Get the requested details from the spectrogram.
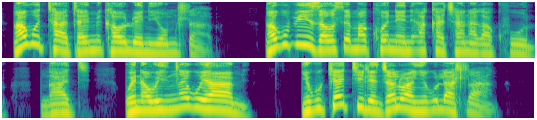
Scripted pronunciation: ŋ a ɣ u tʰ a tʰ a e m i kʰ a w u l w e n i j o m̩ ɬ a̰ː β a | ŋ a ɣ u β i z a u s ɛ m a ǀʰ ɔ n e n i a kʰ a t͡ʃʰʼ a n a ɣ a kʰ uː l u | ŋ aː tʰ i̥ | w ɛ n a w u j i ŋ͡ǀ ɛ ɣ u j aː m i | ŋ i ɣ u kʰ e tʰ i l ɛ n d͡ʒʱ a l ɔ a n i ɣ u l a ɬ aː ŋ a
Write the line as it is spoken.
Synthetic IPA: ŋ a ɣ u tʰ a tʰ a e m i kʰ a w u l w e n i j o m̩ ɬ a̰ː β a | ŋ a ɣ u β i z a u s ɛ m a kʰ ɔ n e n i a kʰ a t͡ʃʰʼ a n a ɣ a kʰ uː l u | ŋ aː tʰ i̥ | w ɛ n a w u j i ŋ͡ǀ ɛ ɣ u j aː m i | ŋ i ɣ u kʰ e tʰ i l ɛ n d͡ʒʱ a l ɔ a ŋ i ɣ u l a ɬ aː ŋ a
